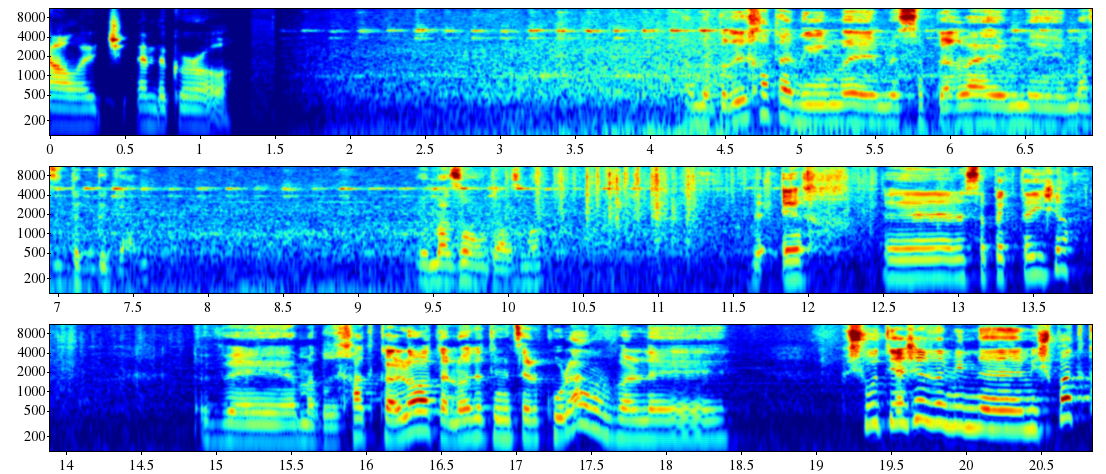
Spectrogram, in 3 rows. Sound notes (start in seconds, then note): 1.6 Hebrew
